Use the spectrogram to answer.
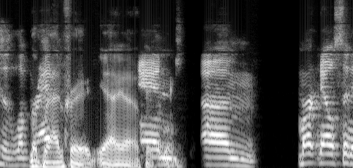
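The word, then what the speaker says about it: Labradford: In fact, I didn't actually know how to say that. That's how they say it. That's how it is. La Bradford.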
